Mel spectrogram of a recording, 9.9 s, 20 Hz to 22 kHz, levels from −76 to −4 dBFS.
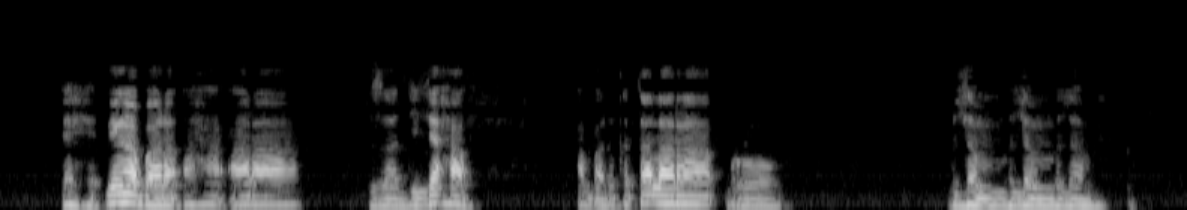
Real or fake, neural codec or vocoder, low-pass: real; none; 7.2 kHz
